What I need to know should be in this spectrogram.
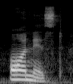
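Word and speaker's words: honest: हैं ऑनेस्ट ठीक है ऑनेस्ट तो यह एच साइलेंट है जब हम इस वर्ड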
